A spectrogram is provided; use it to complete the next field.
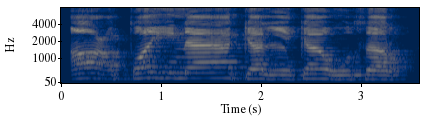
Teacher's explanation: را کو ساکن کر دیں گے وقف کی وجہ سے، سا را زبر سر، أعطيناك الكوثر۔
